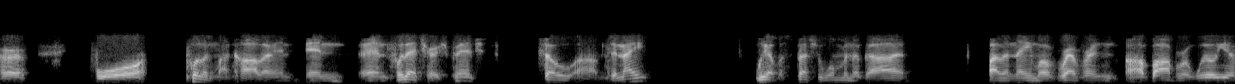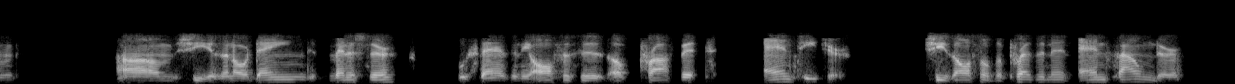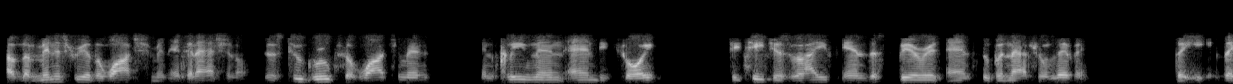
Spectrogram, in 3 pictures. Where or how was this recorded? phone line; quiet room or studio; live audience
phone line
